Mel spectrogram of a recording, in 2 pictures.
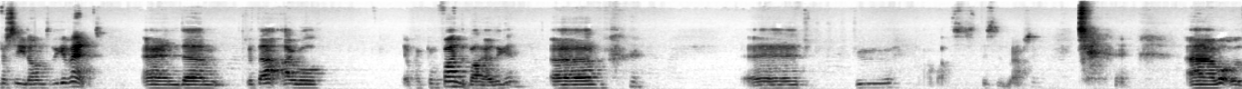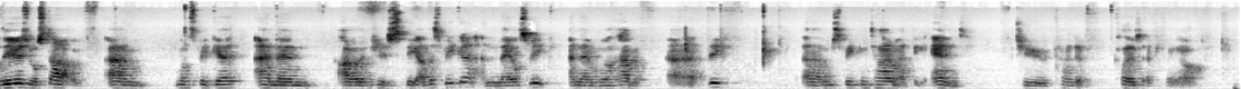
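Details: Adult speaker; normal speech.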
